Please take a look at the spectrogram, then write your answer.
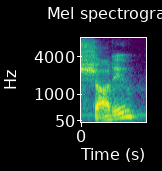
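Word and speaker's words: Scadu: c a duu but in Old English it's actually pronounced shotu because it's a shadow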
